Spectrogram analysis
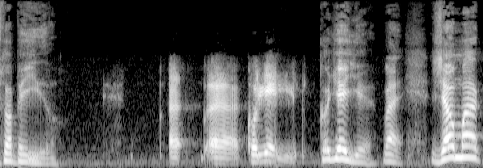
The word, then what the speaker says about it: Collell: Jaume, que yo me lío con tanta Ille, ¿cómo pronuncias tu apellido? Collell. Vale. Jaume Collell.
